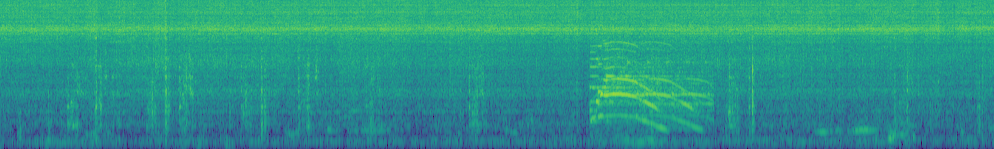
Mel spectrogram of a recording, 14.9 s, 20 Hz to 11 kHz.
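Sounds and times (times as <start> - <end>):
cat meowing: 8.9 - 10.7.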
